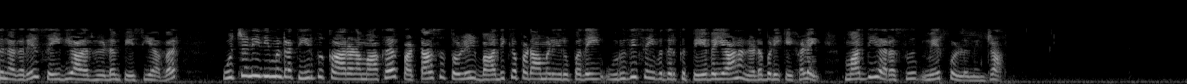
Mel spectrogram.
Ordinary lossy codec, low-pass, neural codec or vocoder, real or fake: MP3, 24 kbps; 5.4 kHz; none; real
